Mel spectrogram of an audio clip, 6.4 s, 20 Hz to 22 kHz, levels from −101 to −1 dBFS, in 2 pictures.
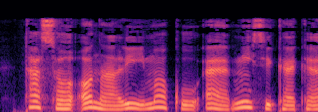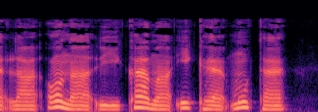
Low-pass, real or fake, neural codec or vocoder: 10.8 kHz; real; none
